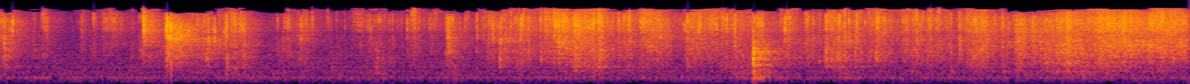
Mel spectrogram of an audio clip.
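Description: Plastic wrapping crinkling as it is unwrapped from a stack of trading cards, with a few sharp clicks of handling, the loudest about four seconds in.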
